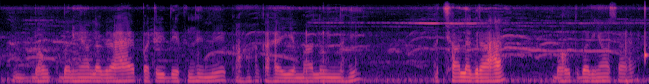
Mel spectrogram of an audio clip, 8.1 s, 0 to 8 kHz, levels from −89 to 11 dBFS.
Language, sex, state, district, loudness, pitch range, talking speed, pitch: Hindi, male, Bihar, Saharsa, -32 LUFS, 120-135 Hz, 160 wpm, 125 Hz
